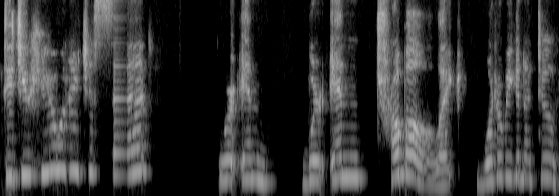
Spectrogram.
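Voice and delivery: high, agitated retold protest; exasperated disbelief. Youth protesting to the old healer, exasperated. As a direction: act out a youth who can't believe he's being brushed off.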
